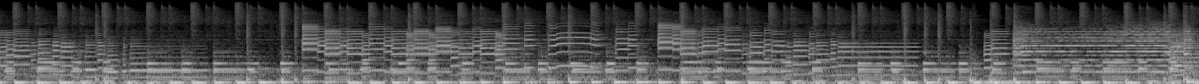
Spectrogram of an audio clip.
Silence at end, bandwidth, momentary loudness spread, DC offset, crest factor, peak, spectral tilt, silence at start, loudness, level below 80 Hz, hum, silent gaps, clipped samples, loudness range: 0 s; 20 kHz; 4 LU; under 0.1%; 14 dB; -4 dBFS; -5 dB/octave; 0 s; -19 LUFS; -24 dBFS; none; none; under 0.1%; 2 LU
